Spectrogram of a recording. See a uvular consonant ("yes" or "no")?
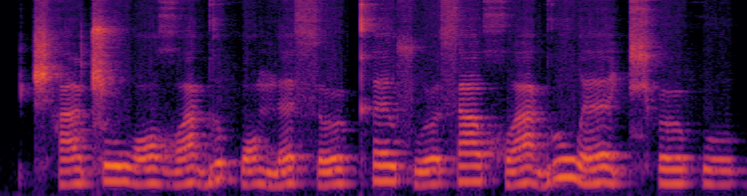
yes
